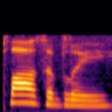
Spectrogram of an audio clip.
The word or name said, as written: plausibly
